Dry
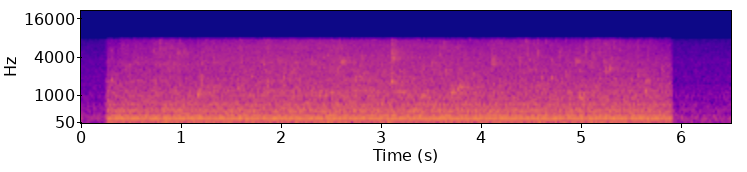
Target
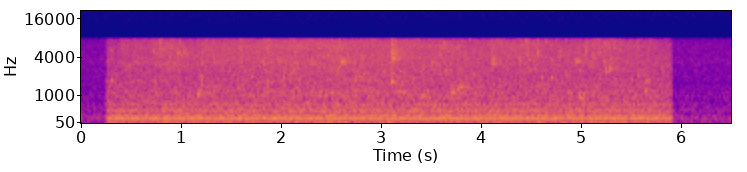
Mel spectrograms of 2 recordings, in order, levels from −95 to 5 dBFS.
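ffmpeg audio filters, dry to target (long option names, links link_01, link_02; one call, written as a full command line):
ffmpeg -i in.wav -af "crystalizer=i=6.5:c=0" out.wav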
